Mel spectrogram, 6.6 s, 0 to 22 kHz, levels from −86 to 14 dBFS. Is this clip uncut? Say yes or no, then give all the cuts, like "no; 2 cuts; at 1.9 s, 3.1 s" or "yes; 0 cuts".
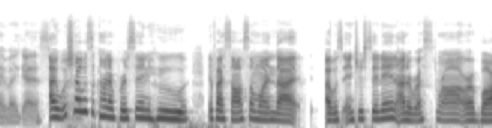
yes; 0 cuts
